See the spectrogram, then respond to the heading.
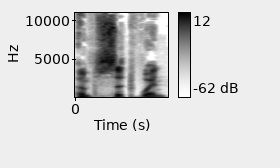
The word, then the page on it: ms't_wen: Mi'gmaq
